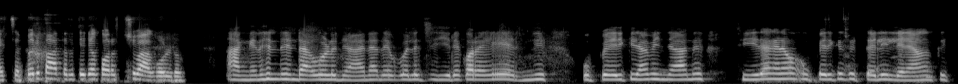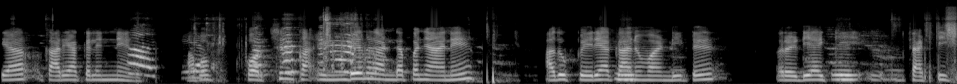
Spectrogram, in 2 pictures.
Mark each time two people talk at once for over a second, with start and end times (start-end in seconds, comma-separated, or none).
none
